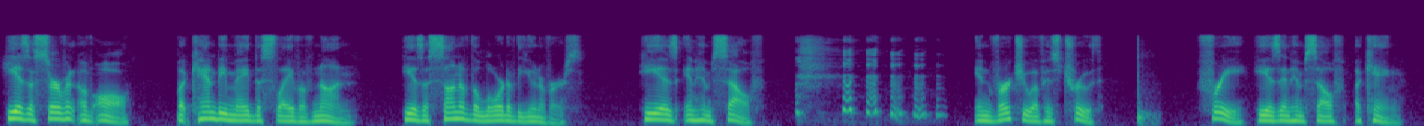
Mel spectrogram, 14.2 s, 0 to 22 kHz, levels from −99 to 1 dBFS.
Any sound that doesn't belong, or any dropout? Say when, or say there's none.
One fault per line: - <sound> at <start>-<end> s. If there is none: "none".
- laugh at 7.9-9.5 s
- tap at 11.4-11.6 s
